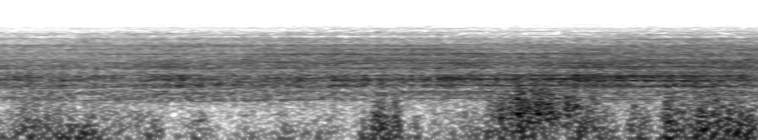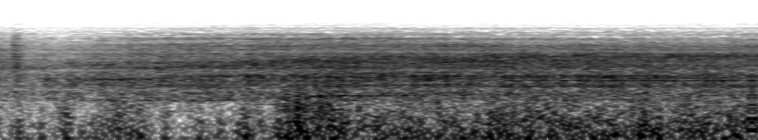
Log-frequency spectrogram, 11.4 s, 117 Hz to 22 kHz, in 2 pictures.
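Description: Honda Foreman 520 ATV being ridden, its single-cylinder engine running under wind noise on the microphone, the whole sound growing steadily louder.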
